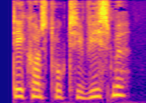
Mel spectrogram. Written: dekonstruktivisme

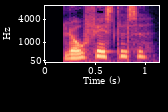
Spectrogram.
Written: lovfæstelse

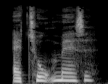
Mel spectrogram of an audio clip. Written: atommasse

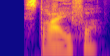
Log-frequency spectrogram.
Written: strejfer

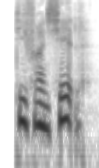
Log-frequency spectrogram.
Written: differentiel

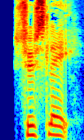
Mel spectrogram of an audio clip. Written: søslag

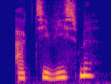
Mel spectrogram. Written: aktivisme

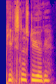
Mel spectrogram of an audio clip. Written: pilsnerstyrke

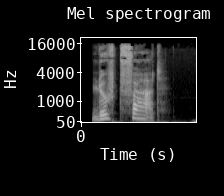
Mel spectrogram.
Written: luftfart

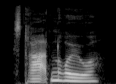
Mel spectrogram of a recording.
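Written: STRATENRØVER

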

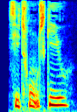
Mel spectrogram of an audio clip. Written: citronskive

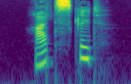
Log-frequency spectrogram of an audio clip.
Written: retsskridt

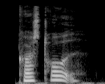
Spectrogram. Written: kostråd

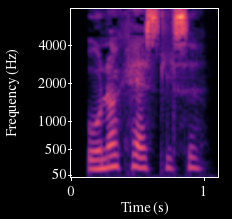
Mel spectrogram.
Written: underkastelse

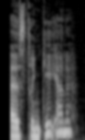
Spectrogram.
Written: astringerende

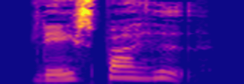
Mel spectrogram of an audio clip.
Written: læsbarhed

